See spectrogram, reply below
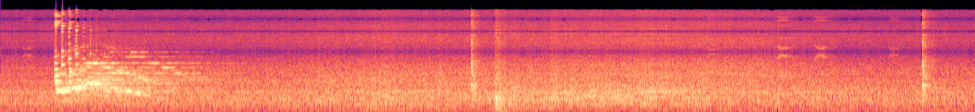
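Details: A brown-eared bulbul visiting to forage for food gives a single loud, harsh, slurred screech near the start, then quiet background hum with a few faint clicks.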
